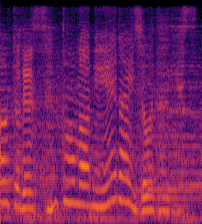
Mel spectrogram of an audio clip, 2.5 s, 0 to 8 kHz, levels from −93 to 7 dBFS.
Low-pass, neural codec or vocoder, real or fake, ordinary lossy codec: 7.2 kHz; codec, 32 kHz, 1.9 kbps, SNAC; fake; none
